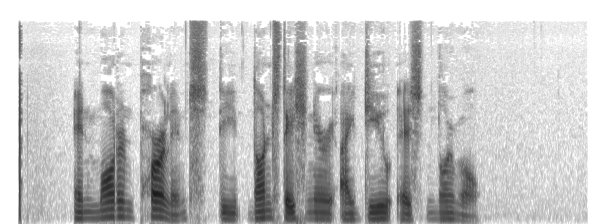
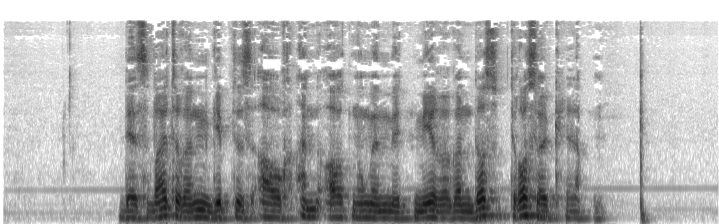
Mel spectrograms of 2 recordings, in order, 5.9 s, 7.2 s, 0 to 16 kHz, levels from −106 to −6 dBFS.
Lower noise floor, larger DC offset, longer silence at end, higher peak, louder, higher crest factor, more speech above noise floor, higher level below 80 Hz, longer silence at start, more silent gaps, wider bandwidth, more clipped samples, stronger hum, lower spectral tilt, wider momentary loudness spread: first, -73 dBFS vs -67 dBFS; neither; first, 1.15 s vs 0.75 s; first, 0 dBFS vs -4 dBFS; second, -29 LUFS vs -22 LUFS; first, 28 dB vs 20 dB; about the same, 45 dB vs 46 dB; about the same, -54 dBFS vs -50 dBFS; second, 0.2 s vs 1.2 s; neither; about the same, 11.5 kHz vs 11.5 kHz; neither; neither; about the same, -4.5 dB/octave vs -5.5 dB/octave; second, 12 LU vs 15 LU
